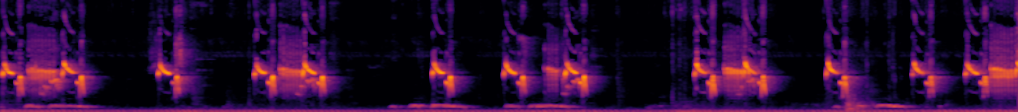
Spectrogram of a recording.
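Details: Bar-winged prinia in continuous, insistent song: short bright chirp clusters repeated every second or two, occasional low warbled notes, faint background hum.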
